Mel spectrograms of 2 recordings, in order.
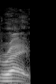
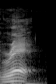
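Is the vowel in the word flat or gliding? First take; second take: gliding; flat. First: The vowel glides, as in 'ride'. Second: The vowel is flat, as in 'rat'. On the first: The speaker calls it wrong. "Not right" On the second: The speaker calls it right.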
